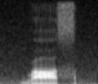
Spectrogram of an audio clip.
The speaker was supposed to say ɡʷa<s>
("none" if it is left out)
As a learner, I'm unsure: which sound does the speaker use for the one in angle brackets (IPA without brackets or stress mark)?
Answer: s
